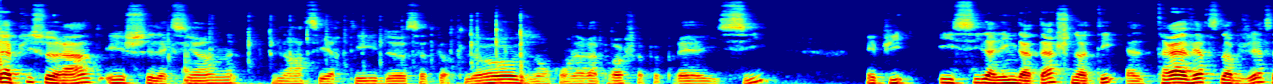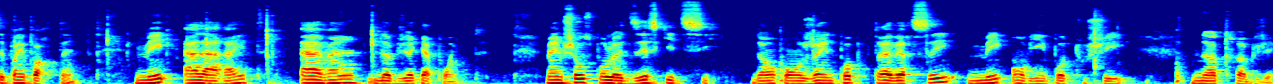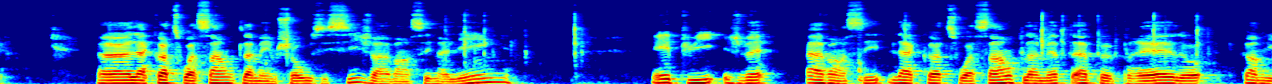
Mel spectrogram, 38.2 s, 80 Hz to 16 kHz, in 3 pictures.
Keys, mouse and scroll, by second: 1.3 alt+click, 2.5 Right, 2.7 Right, 2.9 Right, 3.1 Right, 3.2 Right, 3.4 Right, 3.6 Right, 3.8 Right, 3.9 Right, 4.1 Right, 4.3 Right, 4.5 Right, 4.7 Right, 4.9 Right, 5.2 Right, 6.0 Right, 9.7 click, 10.6-12.3 Right, 12.6 Right, 12.8 Right, 13.0 Right, 13.5 Right, 13.5 Right, 13.6 Right, 13.8 Right, 14.0 Right, 14.2 Right, 14.4 Right, 14.6 Right, 14.8 Right, 15.4 Right, 16.0 Left, 16.4 Right, 19.9 click, 20.9-22.0 Right, 23.7 click, 25.0-26.1 alt+scroll, 27.6 click, 28.3-29.9 Right, 30.1 Right, 30.3 Right, 30.6 Right, 31.2 Right, 33.7 click, 34.5-35.6 Right, 35.8 Right, 36.0 Right, 36.2 Right, 36.4 Right, 36.6 Right, 37.0 Right, 37.4 Right.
